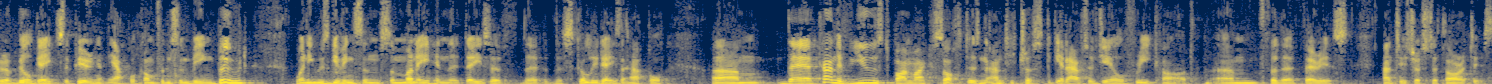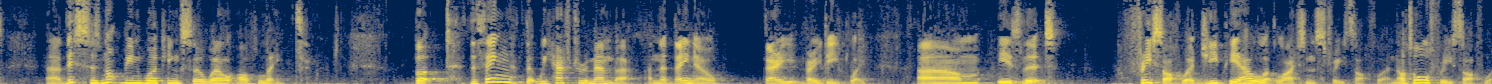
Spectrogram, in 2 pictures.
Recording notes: Libre Planet 2009 conference. The event was held at the Harvard Science Center, Cambridge, MA.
